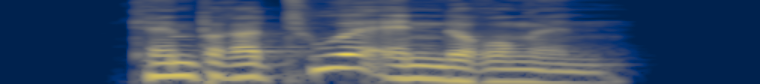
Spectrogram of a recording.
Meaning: plural of Temperaturänderung
- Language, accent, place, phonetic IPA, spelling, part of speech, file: German, Germany, Berlin, [tɛmpəʁaˈtuːɐ̯ˌʔɛndəʁʊŋən], Temperaturänderungen, noun, De-Temperaturänderungen.ogg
